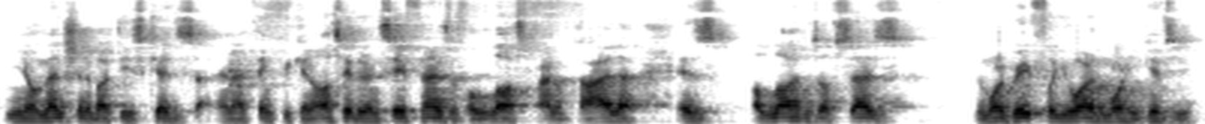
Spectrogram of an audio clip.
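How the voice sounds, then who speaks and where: Young man, sincere reflective speaker, lowish voice, handheld mic heard from the audience in a roomy hall. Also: a little mellow. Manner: earnest, reflective, speaks from the heart with small restarts. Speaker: volunteer giving a farewell speech. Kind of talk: heartfelt speech to an audience. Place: large decorated hall with stage. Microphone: handheld microphone, recorded from the audience. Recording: echoey hall.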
